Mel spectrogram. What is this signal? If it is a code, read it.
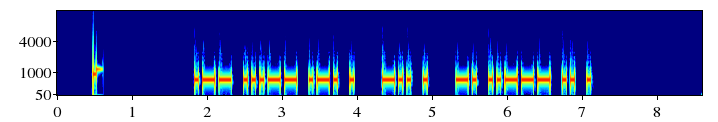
Morse code, heard as a keyed tone, about 22 wpm, 700 Hz. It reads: W3RE DE N2IE
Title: USA Callsign DE Callsign - 4 Characters - 22wpm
